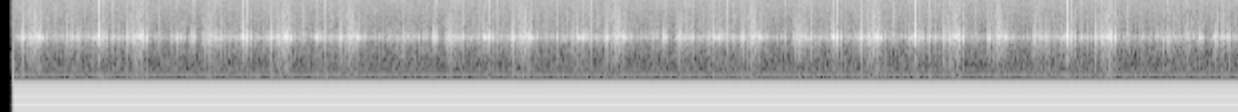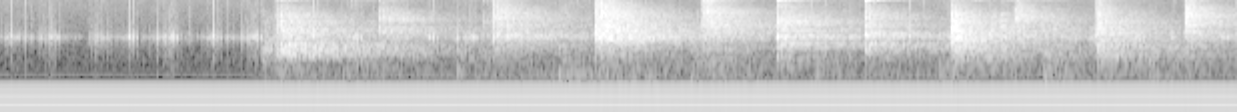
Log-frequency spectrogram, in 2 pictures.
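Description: Footsteps echoing in a stairwell, about two a second, starting a little past halfway. Under them runs a steady low electrical hum with a faint high tick about three times a second.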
